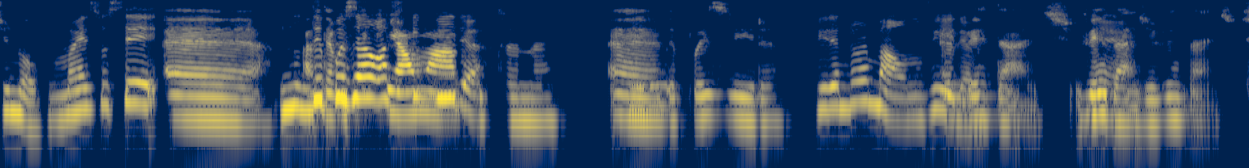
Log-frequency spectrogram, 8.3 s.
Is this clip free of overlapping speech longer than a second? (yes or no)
no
